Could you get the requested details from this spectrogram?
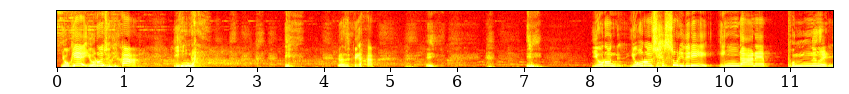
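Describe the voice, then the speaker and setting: Emphatic Korean preacher with a wildly swinging pitch. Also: male voice, a bit bright. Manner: emphatic, pitch swinging widely, constant tag questions to the congregation. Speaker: pastor. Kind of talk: sermon.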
